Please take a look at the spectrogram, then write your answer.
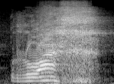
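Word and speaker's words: רוח: Esta palabra vientos es la palabra hebrea roach, que se pronuncia roaj. La ch en el hebreo se pronuncia como J y que es la palabra espíritus.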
